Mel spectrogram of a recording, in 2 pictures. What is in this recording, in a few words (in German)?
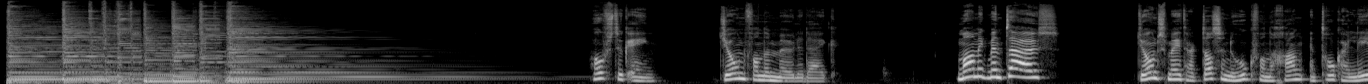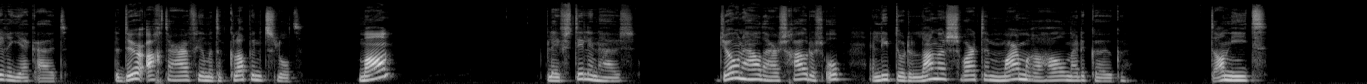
hoerbuch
